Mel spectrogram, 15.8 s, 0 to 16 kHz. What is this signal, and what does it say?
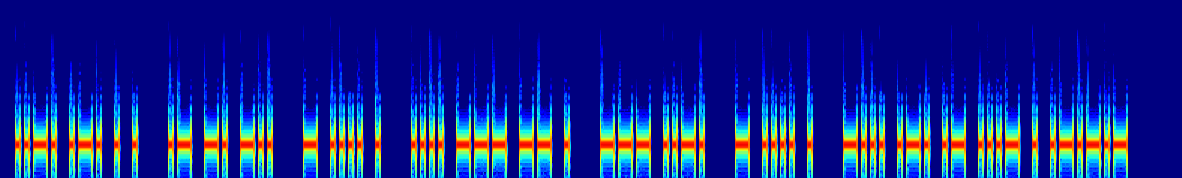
Morse code, heard as a keyed tone, about 20 wpm, 700 Hz. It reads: FREE AND THE HOME OF THE BRAVE.
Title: Sentences with 9-Word Phrases - 20wpm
